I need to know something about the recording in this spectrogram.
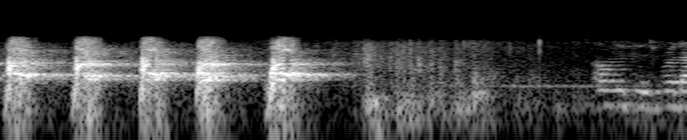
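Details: Miniature wirehaired dachshund family at play, tug of war between mother and son: five sharp, evenly spaced barks roughly every half second, then a quiet gap and a soft low growl.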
